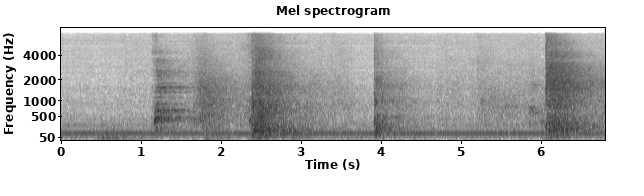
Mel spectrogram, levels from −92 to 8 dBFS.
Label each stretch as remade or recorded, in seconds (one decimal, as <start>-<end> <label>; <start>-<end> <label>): 0.0-0.8 remade; 0.8-2.5 recorded; 2.5-3.1 remade; 3.1-3.5 recorded; 3.5-4.7 remade; 4.7-6.8 recorded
